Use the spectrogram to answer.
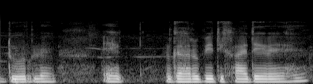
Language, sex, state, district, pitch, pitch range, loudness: Hindi, male, Arunachal Pradesh, Longding, 130 Hz, 125-130 Hz, -15 LUFS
